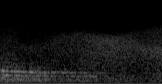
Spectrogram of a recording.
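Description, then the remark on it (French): A steady rush of wind whooshes for a couple of seconds, a broad airy hiss at an even, moderate level, with a faint tonal trace near the start and no voices. “Oh, ce vent!”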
